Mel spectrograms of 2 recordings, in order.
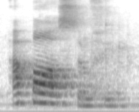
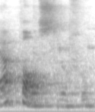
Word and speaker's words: apóstrofo: Algumas pessoas pronunciam o apóstrofo em português apóstrofe, mas a pronúncia correta é apóstrofo, tá?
